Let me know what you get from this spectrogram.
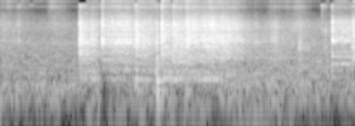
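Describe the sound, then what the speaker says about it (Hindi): Whole spices tumbling into a pressure cooker pot that already holds sliced onions, a loud close clattering rush of hard bits on metal that lasts about two seconds and then gives a final clink. "ये इसके अंदर सारे जो हैं ये हमारे साबुत मसाले जाएंगे।"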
